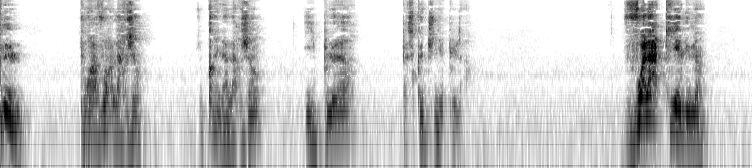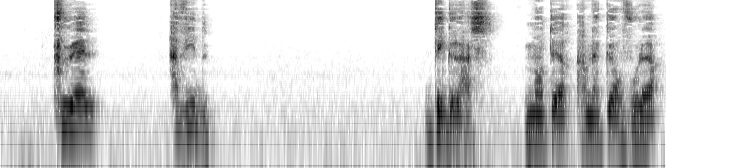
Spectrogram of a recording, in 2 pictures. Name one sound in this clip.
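A young man talks with animation in short bursts, close to the microphone.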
